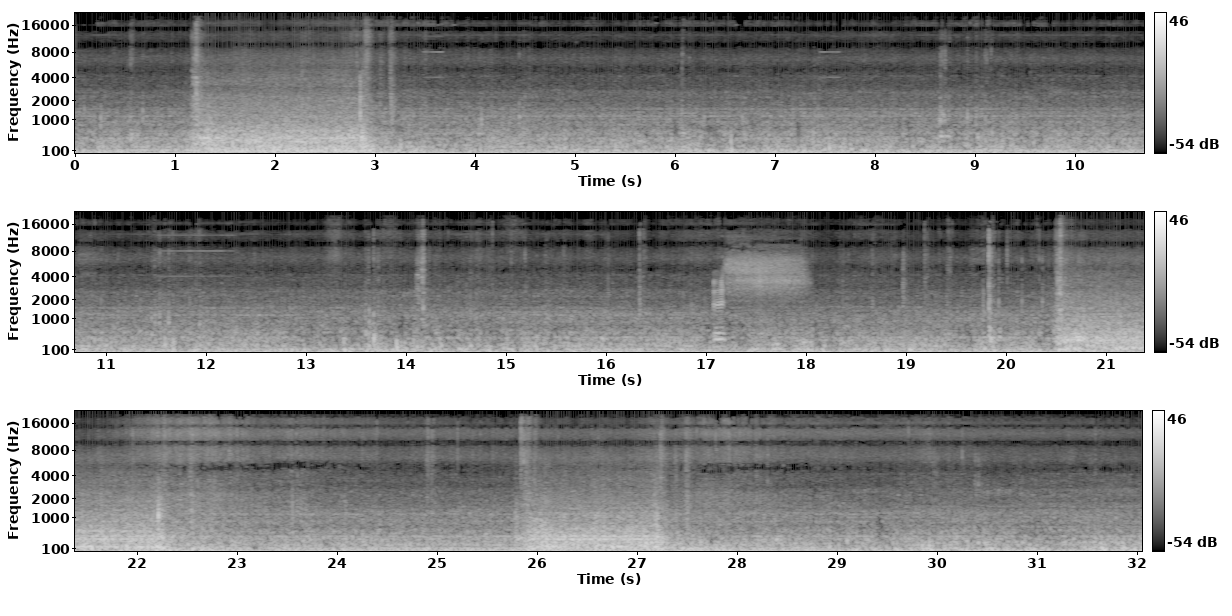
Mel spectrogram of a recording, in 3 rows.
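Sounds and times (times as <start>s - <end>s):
boat engine rumbling: 0.0s - 32.0s.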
